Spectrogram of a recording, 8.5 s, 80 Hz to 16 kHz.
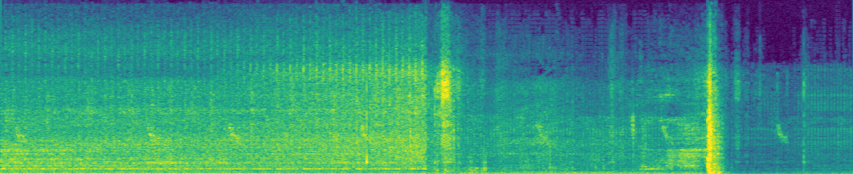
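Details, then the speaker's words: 1987 Chrysler LeBaron Town & Country Turbo, first run in several years after fuel hose replacement, at operating temperature with mid-scale oil pressure: warm engine settles into smooth, steady low idle with no ticking or knocking. "numbers look good here looks like we're about an operating temperature now"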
